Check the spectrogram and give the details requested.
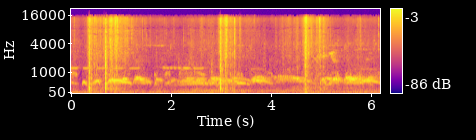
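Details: Spotted dove of a Malaysian strain, a captive breeding pair being re-paired, male with an F1 female; soft low cooing phrases run almost continuously, broken by sharp clicks and knocks in an indoor setting.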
